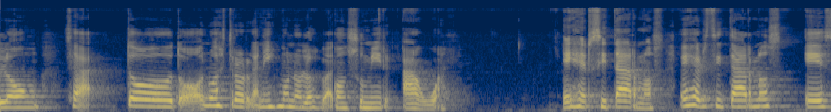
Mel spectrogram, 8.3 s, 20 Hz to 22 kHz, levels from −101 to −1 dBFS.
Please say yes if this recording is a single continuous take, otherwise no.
no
